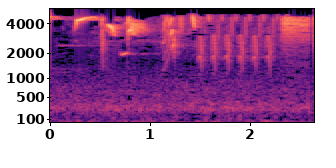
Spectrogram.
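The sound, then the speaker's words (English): A male songbird sings its species song: a continuous, high-pitched song of clear whistled notes sliding into a rapid, rhythmic trill of chirps, with no voices or other noise. “As young male birds get ready to leave the nest for good, they hear their male parents singing again and again.”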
